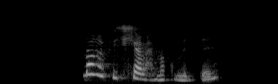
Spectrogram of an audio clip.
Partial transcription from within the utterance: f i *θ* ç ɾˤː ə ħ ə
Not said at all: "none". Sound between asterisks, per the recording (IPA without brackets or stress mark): θ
